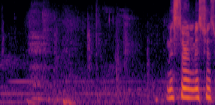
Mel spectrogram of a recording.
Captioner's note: sighs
